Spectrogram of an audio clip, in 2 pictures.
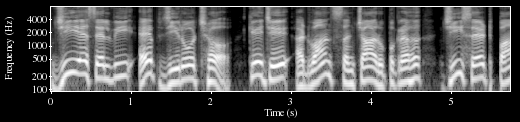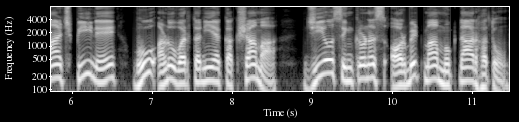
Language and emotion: Gujarati, neutral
